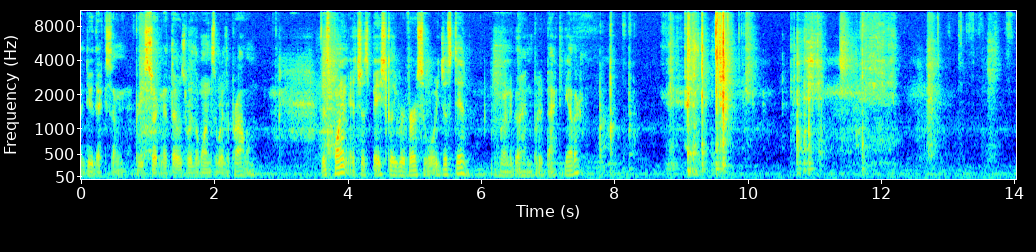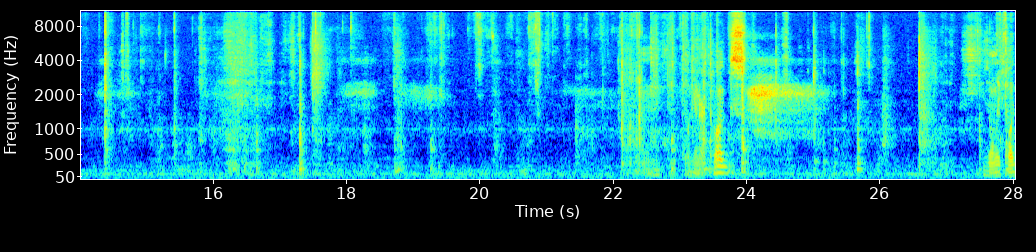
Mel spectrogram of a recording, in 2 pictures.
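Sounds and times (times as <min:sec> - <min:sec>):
plastic parts clicking and rubbing: 0:07.8 - 0:28.0.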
